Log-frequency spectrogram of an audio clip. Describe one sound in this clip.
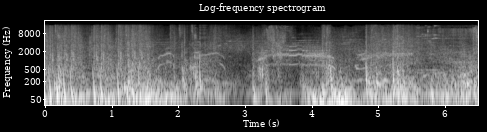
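A video game energy weapon fires in rapid bursts.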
